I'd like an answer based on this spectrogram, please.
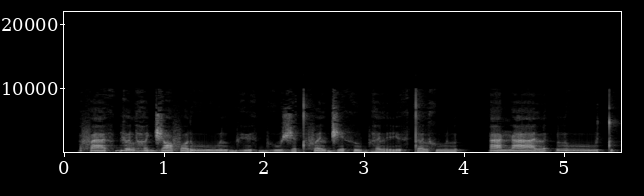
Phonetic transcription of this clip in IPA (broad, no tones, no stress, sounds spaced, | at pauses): f aː θ bʲ ɔ l ɦ ʌ d͡ʒ ɒ f ɔ ɾ uː w u l bʱ y θ bʱ u ʒ ʌ t f ɜ l d͡ʒ e θ u bʱ ɜ l r y θ t ʌ l x u l | a ŋ a l | l uː t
